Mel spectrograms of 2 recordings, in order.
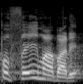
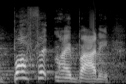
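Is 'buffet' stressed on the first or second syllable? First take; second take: second; first. First: Buffet is stressed on the second syllable. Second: Buffet is stressed on the first syllable. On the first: Feeding the body at an all-you-can-eat meal. The speaker calls it wrong. "not buffet my body" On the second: Striking or disciplining the body. The speaker calls it right. "what he really says is"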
